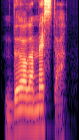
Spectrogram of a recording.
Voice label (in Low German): "Boergermäster", kaevels platt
